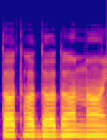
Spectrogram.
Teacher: त थ द ध न, ये जो होता है दंत को यानी दांत को टच करता है। आप त बोलिए, थ बोलिए, द बोलिए, दांत को टच करेगा आपका जीभ जो है।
